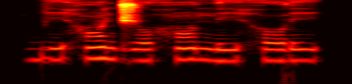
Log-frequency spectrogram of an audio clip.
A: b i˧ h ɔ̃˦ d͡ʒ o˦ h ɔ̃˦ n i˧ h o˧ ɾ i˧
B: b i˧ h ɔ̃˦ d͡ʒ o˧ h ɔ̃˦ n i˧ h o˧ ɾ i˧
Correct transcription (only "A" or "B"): B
